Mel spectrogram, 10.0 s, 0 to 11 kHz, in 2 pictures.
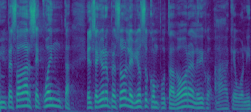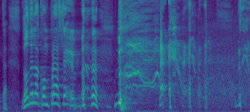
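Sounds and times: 
speech: 0.0 - 8.9
person coughing forcefully: 6.4 - 10.0
laughter: 7.4 - 10.0.

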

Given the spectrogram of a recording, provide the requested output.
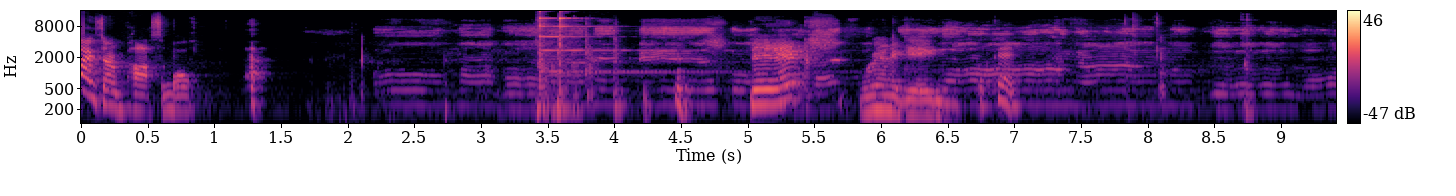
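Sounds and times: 
speech: 0.2 - 1.0, 3.2 - 7.3
tabletop bell ringing: 3.4 - 5.4.

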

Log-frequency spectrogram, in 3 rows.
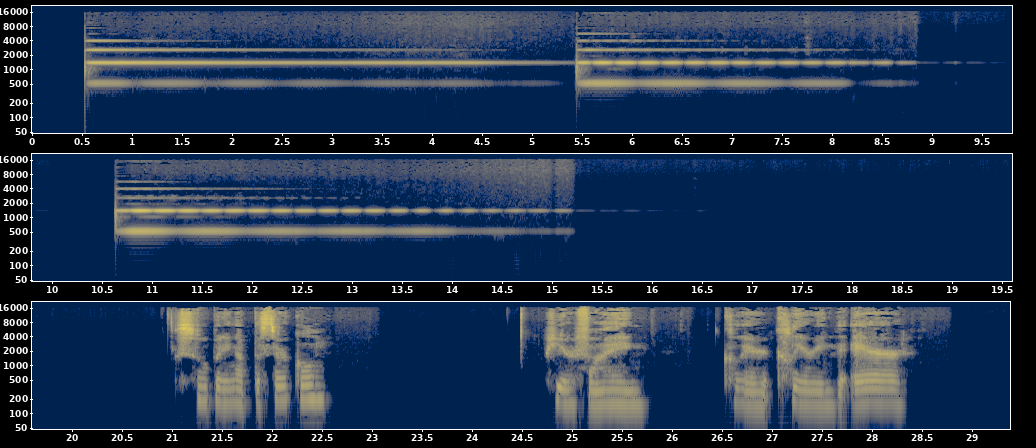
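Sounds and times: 
meditation bell ringing: 0.5 - 9.7, 10.6 - 16.2
speech: 21.2 - 22.6, 24.8 - 25.8, 26.5 - 28.4.

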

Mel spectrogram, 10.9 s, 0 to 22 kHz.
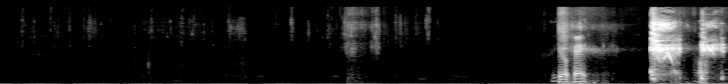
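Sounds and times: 
speech: 8.3 - 9.0
person with allergies coughing: 9.8 - 10.9.

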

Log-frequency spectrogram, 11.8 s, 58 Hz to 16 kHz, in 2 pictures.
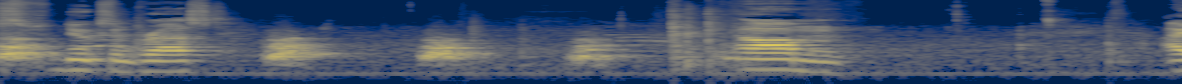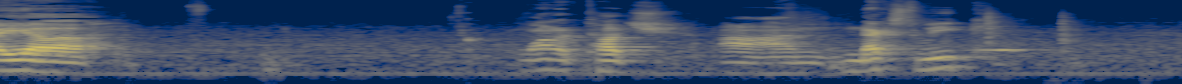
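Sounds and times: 
dog barking with woofs: 0.0 - 0.4, 1.3 - 3.2
speech: 0.3 - 1.4, 3.7 - 4.3, 5.8 - 6.5, 8.5 - 11.1.

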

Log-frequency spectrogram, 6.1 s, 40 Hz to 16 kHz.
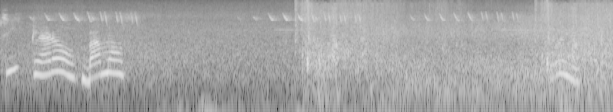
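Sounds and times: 
speech: 0.0 - 1.4
ocean waves breaking on the shore: 1.4 - 6.1.

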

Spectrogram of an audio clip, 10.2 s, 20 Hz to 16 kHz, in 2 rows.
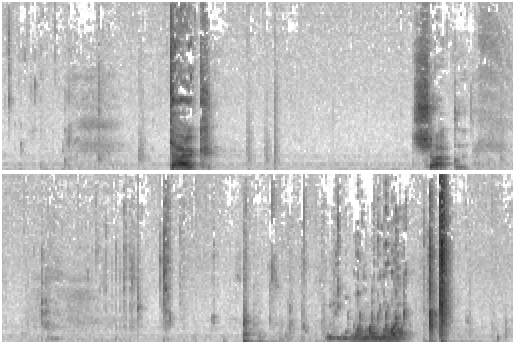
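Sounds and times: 
speech: 1.7 - 2.2, 4.2 - 4.8, 8.4 - 9.3
person gargling water after eating dark chocolate: 8.3 - 9.3.

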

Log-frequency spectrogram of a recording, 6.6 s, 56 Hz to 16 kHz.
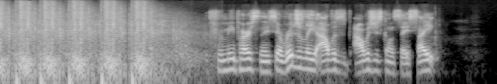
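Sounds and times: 
rapid bursts of gunfire: 0.0 - 2.9
speech: 2.9 - 5.9.

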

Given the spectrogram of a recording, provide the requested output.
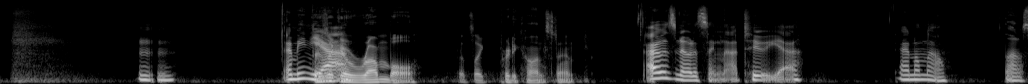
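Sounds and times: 
nasal breath on microphone: 0.1 - 0.9
speech: 1.4 - 1.8, 2.8 - 8.1, 9.0 - 10.2
person humming: 3.2 - 3.9
laughter: 3.2 - 4.1, 5.0 - 5.7.

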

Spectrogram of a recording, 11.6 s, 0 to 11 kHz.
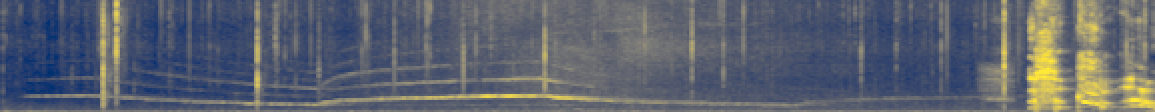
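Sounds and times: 
emergency vehicle siren wailing during a fire at a shop: 0.2 - 10.3
person coughing or clearing their throat: 10.2 - 11.5.

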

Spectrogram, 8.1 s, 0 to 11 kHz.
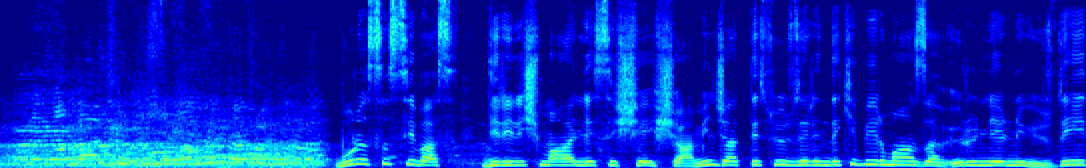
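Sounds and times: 
crowd murmur of many overlapping voices rushing into a store in Sivas: 0.0 - 2.6
speech: 2.5 - 8.1.

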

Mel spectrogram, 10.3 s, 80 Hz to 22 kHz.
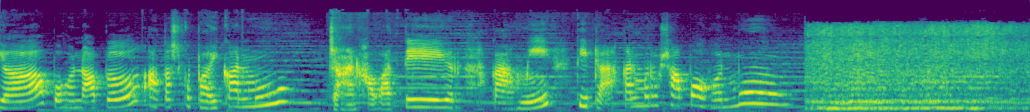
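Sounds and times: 
speech: 0.0 - 10.0
honeybee swarm buzzing: 8.0 - 10.2.

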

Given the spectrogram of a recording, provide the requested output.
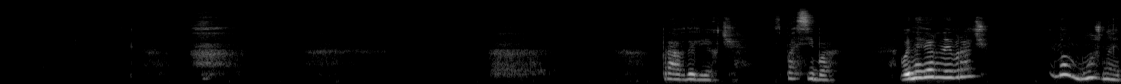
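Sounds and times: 
woman breathing slowly and steadily: 1.3 - 4.2, 4.8 - 6.6
speech: 6.6 - 8.4, 9.0 - 10.0, 10.6 - 11.1.

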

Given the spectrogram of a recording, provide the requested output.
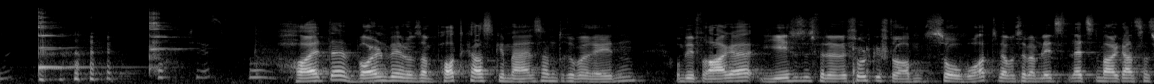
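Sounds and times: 
glasses clinking together in a toast: 0.4 - 2.0
speech: 2.5 - 11.5.

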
